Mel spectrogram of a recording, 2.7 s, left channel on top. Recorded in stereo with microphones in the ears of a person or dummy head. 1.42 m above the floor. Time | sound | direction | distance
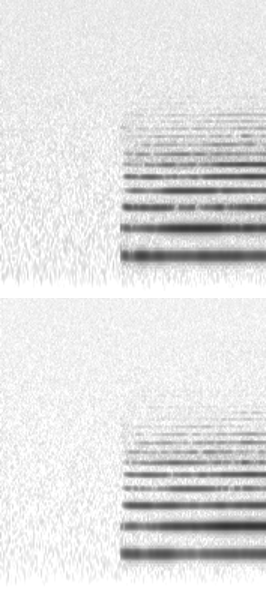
1.2 | a flute | 10° right (ahead or behind) | 1.3 m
